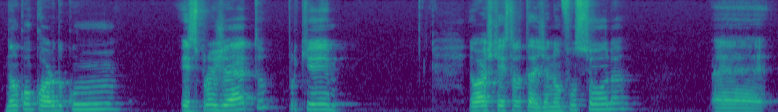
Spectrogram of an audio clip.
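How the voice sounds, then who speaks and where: Slangy, animated young Brazilian man. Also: on the high side. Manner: slangy and animated, uses "tá ligado", "mano", "papo reto". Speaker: career vlogger giving communication tips. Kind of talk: casual advice vlog.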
